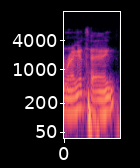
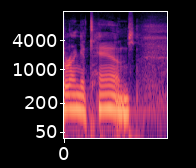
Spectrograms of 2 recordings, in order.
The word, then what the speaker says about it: orangutans: of hand no it's orangutans uh like did an orangutan just stand up and go uh i'm sorry mr human they're pronouncing our name wrong there's no tang in orangutan excuse me it was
